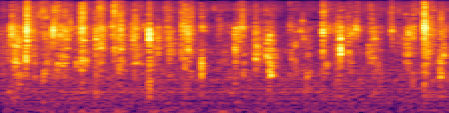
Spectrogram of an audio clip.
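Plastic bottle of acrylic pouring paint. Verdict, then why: Runny. A bottle of Magic fly acrylic pouring paint is shaken, giving a quick run of bright, wet sloshing splashes with almost no low end. The audible sloshing shows the paint is very runny, much runnier than regular acrylic paint.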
